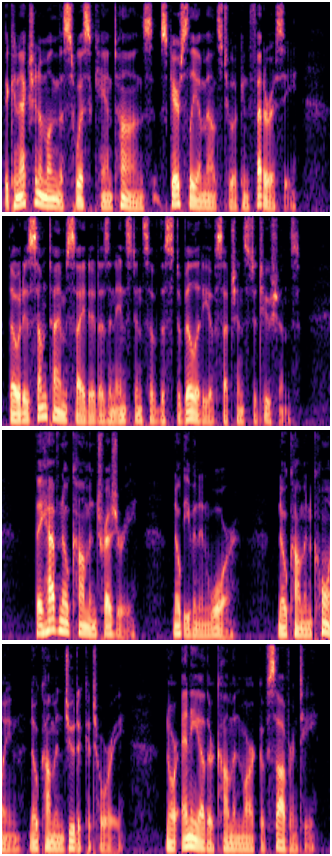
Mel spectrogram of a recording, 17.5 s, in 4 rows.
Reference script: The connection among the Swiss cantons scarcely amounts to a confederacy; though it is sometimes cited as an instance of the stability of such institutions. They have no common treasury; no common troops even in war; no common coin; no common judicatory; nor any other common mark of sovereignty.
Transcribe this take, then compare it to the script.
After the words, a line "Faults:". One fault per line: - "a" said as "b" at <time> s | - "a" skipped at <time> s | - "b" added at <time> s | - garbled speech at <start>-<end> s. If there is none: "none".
The connection among the Swiss cantons scarcely amounts to a confederacy; though it is sometimes cited as an instance of the stability of such institutions. They have no common treasury; no even in war; no common coin; no common judicatory; nor any other common mark of sovereignty.
Faults:
- "common troops" skipped at 11.1 s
